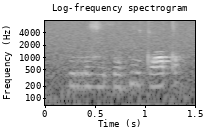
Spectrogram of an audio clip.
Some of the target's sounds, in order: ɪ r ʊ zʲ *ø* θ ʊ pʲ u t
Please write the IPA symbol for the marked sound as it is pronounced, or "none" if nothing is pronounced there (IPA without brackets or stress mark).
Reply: ø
